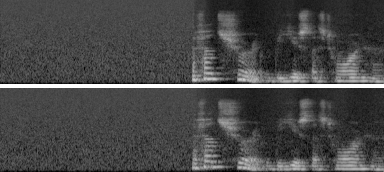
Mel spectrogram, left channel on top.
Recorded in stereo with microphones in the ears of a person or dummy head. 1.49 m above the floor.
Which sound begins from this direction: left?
A woman speaking, at 1.9 s.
